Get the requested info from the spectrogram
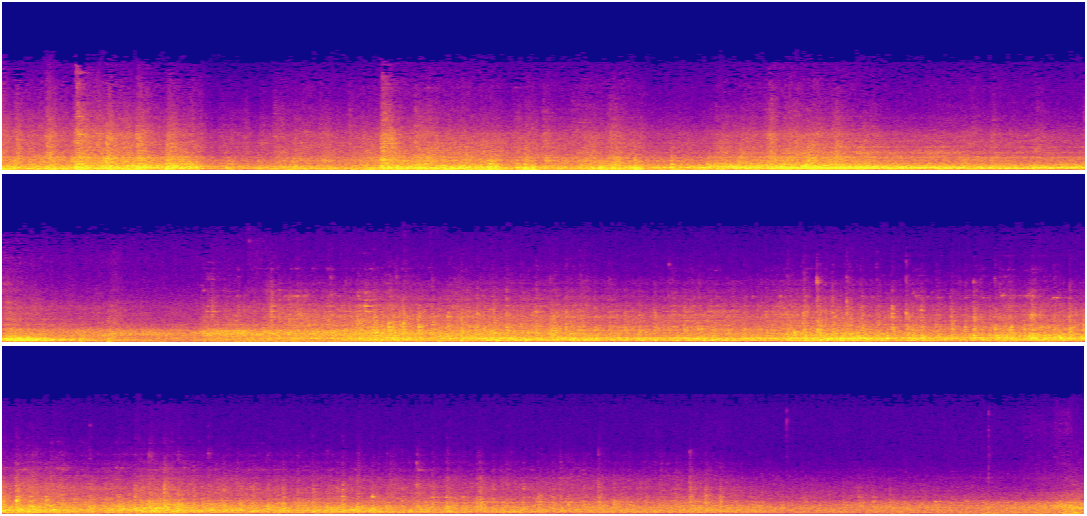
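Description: Train passing on a heritage line: wheels clickety-clack over the rail joints with a heavy rumble for the first dozen seconds, then a steadier, softer running sound that fades away near the end.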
